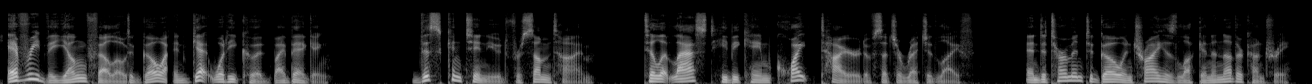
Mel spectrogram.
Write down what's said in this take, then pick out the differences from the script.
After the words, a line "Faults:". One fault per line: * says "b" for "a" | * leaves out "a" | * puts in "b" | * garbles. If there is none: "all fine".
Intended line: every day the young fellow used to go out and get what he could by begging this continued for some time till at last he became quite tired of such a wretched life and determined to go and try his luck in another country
every the young fellow to go and get what he could by begging this continued for some time till at last he became quite tired of such a wretched life and determined to go and try his luck in another country
Faults:
* leaves out "day"
* leaves out "used"
* leaves out "out"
